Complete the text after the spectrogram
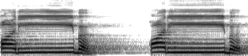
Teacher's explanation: قاف جو ہے یہ موٹے حروف میں سے ہے. قاف یہ آپ نے ہمیشہ موٹا پڑھنا ہے، چاہے یہ کسی حرکت کے ساتھ ہو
